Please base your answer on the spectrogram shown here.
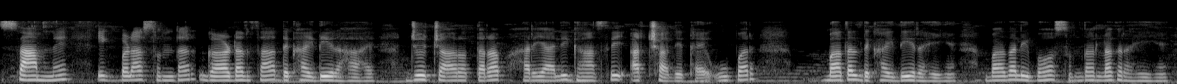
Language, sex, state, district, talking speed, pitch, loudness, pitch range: Hindi, female, Bihar, Gaya, 155 wpm, 190 Hz, -21 LUFS, 175-205 Hz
